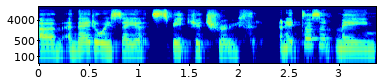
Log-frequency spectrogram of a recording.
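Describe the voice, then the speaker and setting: A woman with a British accent, at a moderate pace with ordinary pitch variation. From UK. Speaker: writer and former nurse. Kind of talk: podcast interview.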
